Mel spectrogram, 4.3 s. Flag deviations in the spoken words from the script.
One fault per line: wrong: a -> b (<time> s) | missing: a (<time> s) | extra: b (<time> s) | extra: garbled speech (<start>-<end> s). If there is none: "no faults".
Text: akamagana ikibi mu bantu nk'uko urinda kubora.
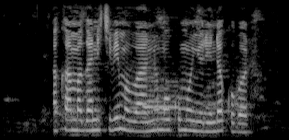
extra: umunyu (2.7 s)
